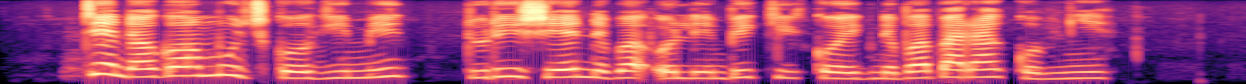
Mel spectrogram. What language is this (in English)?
Kalenjin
